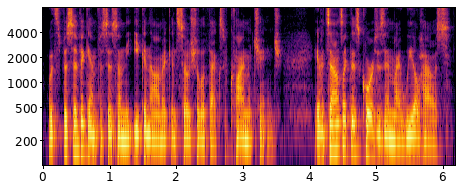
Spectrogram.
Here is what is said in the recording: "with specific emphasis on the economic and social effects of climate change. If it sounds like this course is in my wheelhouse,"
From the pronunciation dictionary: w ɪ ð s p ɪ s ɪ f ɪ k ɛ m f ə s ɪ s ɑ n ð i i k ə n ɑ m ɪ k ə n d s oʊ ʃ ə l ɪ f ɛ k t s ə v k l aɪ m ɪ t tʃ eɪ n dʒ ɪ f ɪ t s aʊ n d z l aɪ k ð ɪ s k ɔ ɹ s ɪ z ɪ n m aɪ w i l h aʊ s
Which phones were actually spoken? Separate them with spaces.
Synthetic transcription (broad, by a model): w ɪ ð s p ɪ s ɪ f ɪ k ɛ m f ə s ɪ s n ð i i k ə n ɑ m ɪ k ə n s oʊ ʃ l ɪ f ɛ k t s ə v k l aɪ m ɪ t tʃ eɪ n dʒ ɪ f ɪ t s aʊ n d z l aɪ k ð ɪ s k ɔ ɹ s ɪ z ɪ n m aɪ w i l h aʊ s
